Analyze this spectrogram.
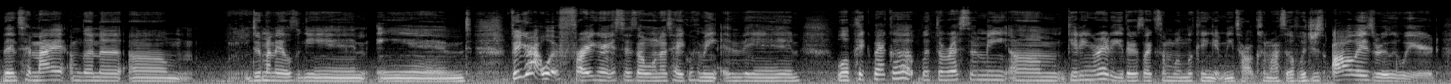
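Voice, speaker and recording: A woman with an American accent speaks at a fairly low pitch with ordinary pitch variation over noticeable background noise. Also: moderate pace. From US Deep South. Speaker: vlogger. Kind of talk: casual vlog talk to camera. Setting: in a mall, public place.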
